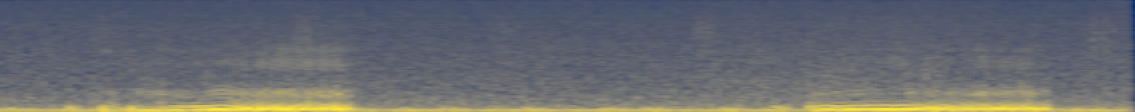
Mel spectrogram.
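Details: Domestic cat sleeping on a lap, soft low rasping snores, two breaths roughly three seconds apart, over a steady low hum.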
